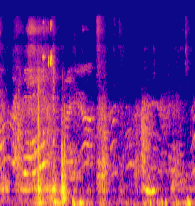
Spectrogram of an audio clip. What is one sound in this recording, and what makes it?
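A hinged plastic panel flips over with a soft knock.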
